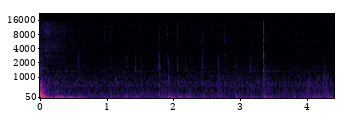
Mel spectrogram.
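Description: Faint typing on a computer keyboard: an irregular run of light key clicks.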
